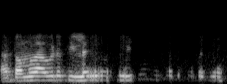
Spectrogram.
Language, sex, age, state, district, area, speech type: Odia, male, 30-45, Odisha, Puri, urban, conversation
